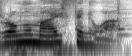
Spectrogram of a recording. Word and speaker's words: Rongomai Whenua: My name is Rongomai Whenua. Rongomai Whenua. That is different from what we were saying.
